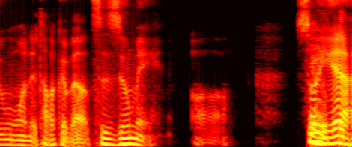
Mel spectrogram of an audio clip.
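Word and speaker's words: すずめ: want to talk about suzume uh so yeah the accent on the last syllable suzz Suz um it's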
